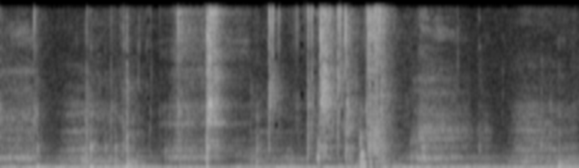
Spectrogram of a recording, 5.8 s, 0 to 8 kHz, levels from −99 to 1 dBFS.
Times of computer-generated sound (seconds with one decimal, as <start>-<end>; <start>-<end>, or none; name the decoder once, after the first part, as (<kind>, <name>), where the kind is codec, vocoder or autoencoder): 1.6-2.5 (codec, HILCodec)

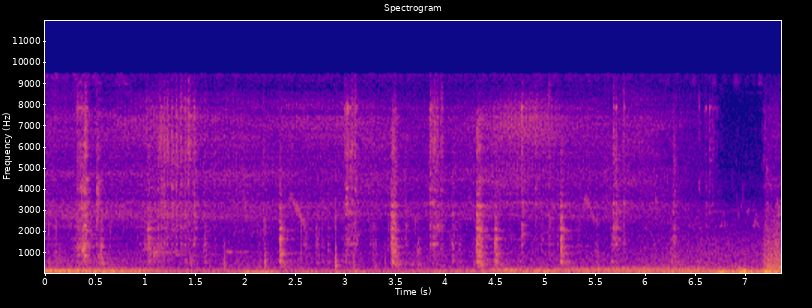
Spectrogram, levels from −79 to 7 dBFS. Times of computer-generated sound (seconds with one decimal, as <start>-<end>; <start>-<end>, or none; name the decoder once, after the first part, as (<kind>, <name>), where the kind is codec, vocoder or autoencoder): 0.0-5.5 (vocoder, BigVGAN v2); 7.0-7.4

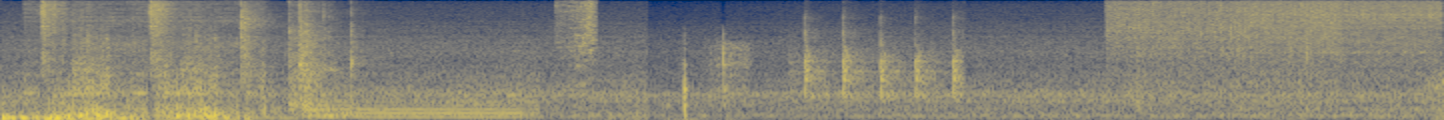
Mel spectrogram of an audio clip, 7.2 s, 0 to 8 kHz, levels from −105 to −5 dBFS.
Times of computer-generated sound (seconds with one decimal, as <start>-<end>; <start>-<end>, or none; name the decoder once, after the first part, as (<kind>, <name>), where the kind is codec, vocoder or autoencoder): 0.0-1.9 (vocoder, Vocos); 6.2-7.2

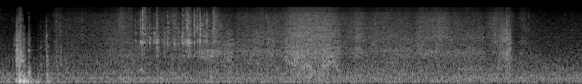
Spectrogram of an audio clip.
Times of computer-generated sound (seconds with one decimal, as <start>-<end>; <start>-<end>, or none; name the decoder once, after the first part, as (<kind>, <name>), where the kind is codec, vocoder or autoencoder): none

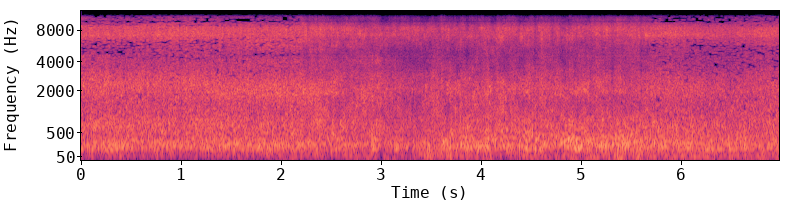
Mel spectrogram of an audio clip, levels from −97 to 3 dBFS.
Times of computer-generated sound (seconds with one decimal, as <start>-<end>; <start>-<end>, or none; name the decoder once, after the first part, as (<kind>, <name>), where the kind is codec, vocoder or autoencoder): 2.2-5.7 (codec, HILCodec)

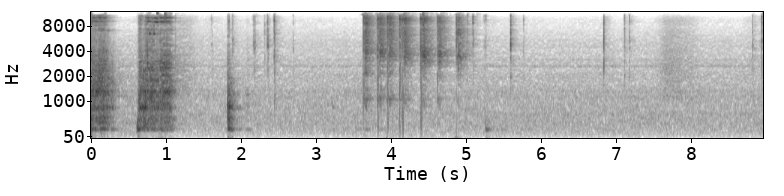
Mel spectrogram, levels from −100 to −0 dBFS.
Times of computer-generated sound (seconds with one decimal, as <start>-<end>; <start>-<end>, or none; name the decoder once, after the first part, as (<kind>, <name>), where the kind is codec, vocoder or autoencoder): 1.0-2.8 (vocoder, Vocos)

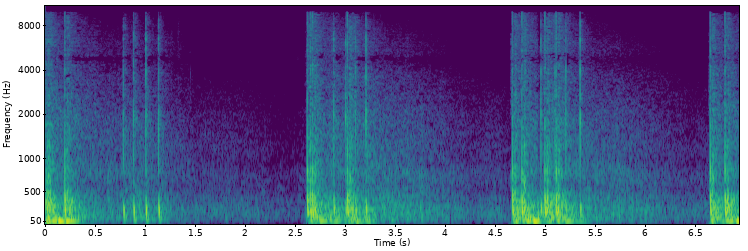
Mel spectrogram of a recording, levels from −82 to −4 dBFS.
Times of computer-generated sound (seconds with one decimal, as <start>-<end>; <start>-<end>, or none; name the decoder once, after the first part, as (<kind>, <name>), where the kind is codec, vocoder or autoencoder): 0.0-4.1 (vocoder, BigVGAN v2)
